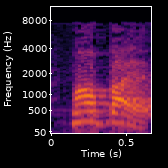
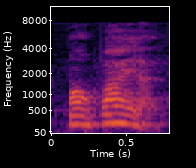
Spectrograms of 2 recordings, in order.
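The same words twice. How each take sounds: First: Marbella said higher and louder, savoured with a falling tune; relishing. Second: Said in the usual way. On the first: Real, not acted. Repeats name, relishing it.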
